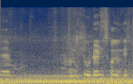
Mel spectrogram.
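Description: Steady low rumble of a bus heard from inside its passenger cabin, with voices talking over it.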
